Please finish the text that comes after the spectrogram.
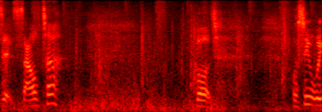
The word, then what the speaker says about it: Salta: It's taken us 5 hours to drive here from, I think they pronounce it Salta.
